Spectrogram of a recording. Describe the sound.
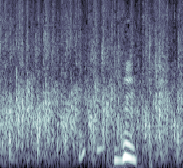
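An audience at a Commonwealth Club of California meeting applauds the speakers with steady, dense clapping that fills the whole stretch, while a few faint voices and a brief louder call rise through the noise.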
